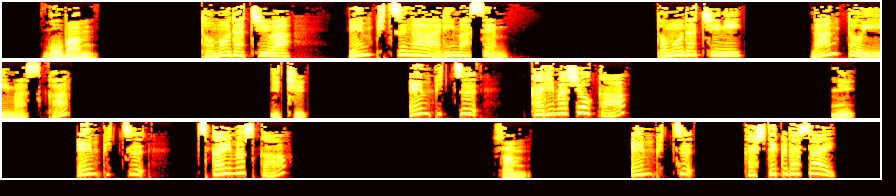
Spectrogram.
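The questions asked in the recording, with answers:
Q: 友達は鉛筆がありません。友達に何と言いますか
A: 2: 鉛筆使いますか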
